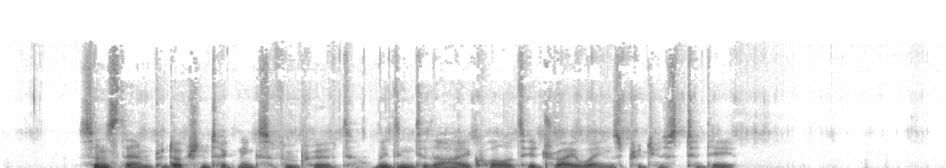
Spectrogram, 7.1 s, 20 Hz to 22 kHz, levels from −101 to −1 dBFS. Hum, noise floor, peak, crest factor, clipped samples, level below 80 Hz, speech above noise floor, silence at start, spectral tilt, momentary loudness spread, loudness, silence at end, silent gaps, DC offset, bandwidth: none; -86 dBFS; -16 dBFS; 22 dB; under 0.1%; -80 dBFS; 47 dB; 0.6 s; -5 dB/octave; 9 LU; -39 LUFS; 1.6 s; none; under 0.1%; 16.5 kHz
